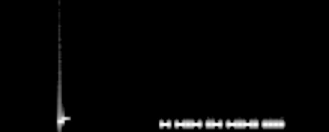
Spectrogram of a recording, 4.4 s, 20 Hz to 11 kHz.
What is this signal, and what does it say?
Morse code, heard as a keyed tone, about 36 wpm, 700 Hz. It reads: TKACH
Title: Code Groups - 5 Letters - 35wpm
